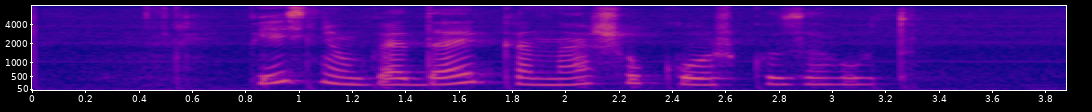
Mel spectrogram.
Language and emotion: Russian, neutral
